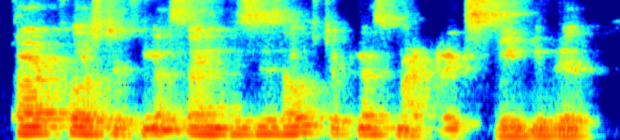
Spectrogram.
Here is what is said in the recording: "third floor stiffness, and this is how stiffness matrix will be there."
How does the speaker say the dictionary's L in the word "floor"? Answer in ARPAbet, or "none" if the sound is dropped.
none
